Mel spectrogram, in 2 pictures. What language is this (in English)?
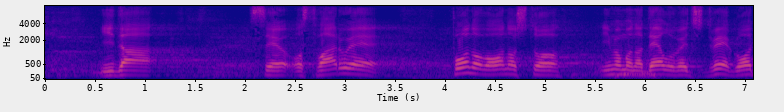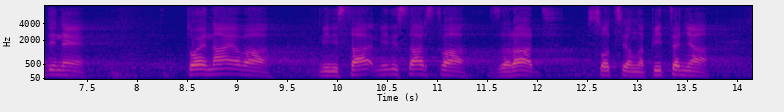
Serbian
